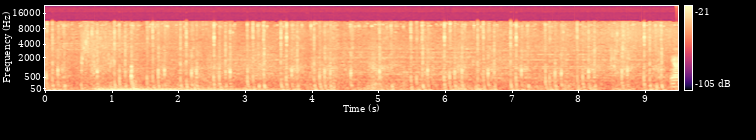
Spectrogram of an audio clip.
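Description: Horse hooves clip-clop at a steady trotting rhythm in The Witcher 3: Wild Hunt, the game's galloping mount heard fairly close and continuous, with faint background ambience and no talking.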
